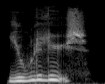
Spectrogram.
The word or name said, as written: julelys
